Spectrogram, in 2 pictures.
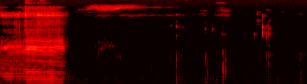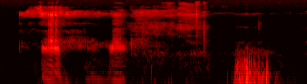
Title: #Cutepug snoring 😂!Funny video #shorts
